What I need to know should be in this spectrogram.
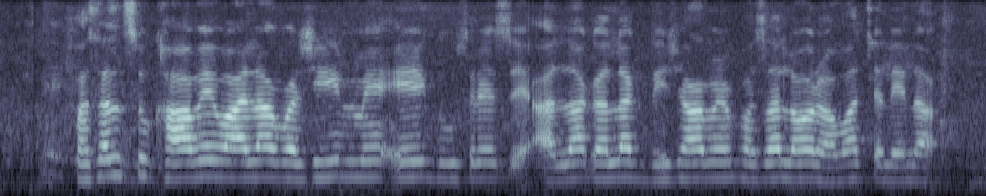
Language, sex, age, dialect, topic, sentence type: Bhojpuri, male, 60-100, Northern, agriculture, statement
